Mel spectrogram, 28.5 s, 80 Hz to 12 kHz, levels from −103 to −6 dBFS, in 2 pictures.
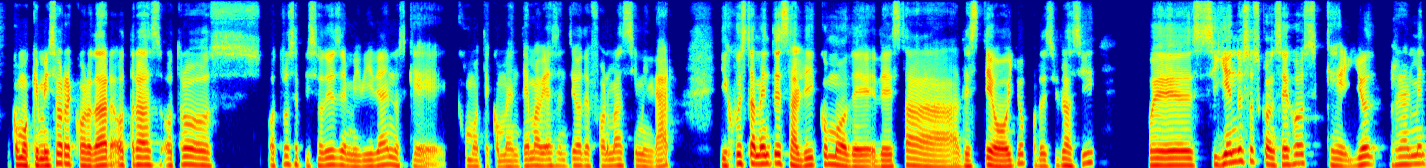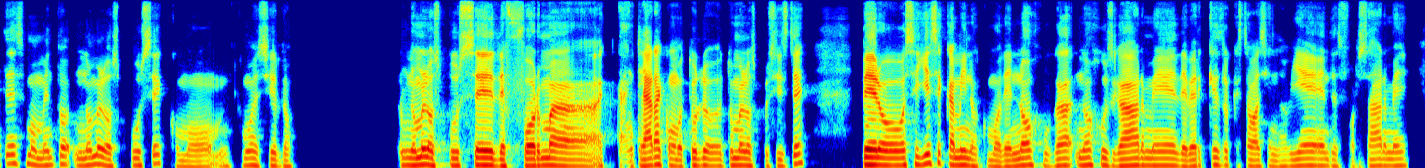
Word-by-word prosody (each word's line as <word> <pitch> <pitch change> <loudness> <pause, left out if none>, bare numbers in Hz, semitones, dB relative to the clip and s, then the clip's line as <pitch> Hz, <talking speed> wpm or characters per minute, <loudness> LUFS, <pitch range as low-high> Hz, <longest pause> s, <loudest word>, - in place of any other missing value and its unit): como 145 -3 +5
que 140 - +2
me 135 - +5
hizo 180 +7 +3
recordar 135 -4 +3
otras 150 0 +1
otros 140 -1 -3
otros 160 +5 -6
episodios 140 +1 -3
de 135 - 0
mi 115 -1 -3
vida 125 +5 -1
en 155 - -2
los 140 +2 -5
que, 120 -3 -7 0.2
como 120 -1 -6
te - - -15
comenté, 115 +2 -5
me 135 - 0
había 130 0 0
sentido 130 +1 -5
de 125 - -4
forma 125 +2 -4
similar 120 -2 -4 0.4
y 135 - -1
justamente 175 +1 +3
salí 140 -2 +1
como 150 -5 +2
de 115 -1 +1
de 120 +1 +1
esta 120 -4 -2
de 120 - 0
este 125 +3 +2
hoyo, 120 +9 +3
por 135 -8 -12
decirlo 135 +3 -2
así, 175 +11 -3 0.5
pues, 140 0 +4
siguiendo 185 +8 +3
esos 220 0 -4
consejos 170 +4 0
que 135 -3 -1
yo 160 +3 +2 0.2
realmente 165 +4 -2
en - - 0
ese 170 - -16
momento 145 +1 -3
no 140 +2 -2
me 165 0 +1
los 125 -3 -2
puse 140 +5 -5
como, 110 -2 -7 0.3
¿cómo 140 0 -3
decirlo? 120 -2 -5 1.0
No 140 +1 +1
me 155 - +6
los 145 -1 +2
puse 145 +1 +4
de 130 0 +2
forma 130 -1 +2 0.2
tan 115 - -7
clara 135 +5 +5
como 130 -3 -2
tú 140 +2 -1
lo 130 -2 -2
tú 140 +3 -4
me 140 0 +2
los 135 -2 -1
pusiste. 125 +10 -5 0.5
Pero 145 -2 +8
seguí 155 +4 0
ese 185 +1 -3
camino 145 -6 +1
como 120 -2 -5
de 120 - -1
no 140 +4 +2
juga 135 +1 -2
no 145 +1 0
juzgarme 140 0 +1
de 120 - -1
ver 125 +1 -2
qué 150 - -4
es 140 - -4
lo 140 - -7
que - - -24
estaba 120 +1 -3
haciendo 120 -1 -8
bien, 135 +1 -1
de 125 - -7
esforzarme. 130 +5 -6
135 Hz, 190 wpm, -21 LUFS, 125-145 Hz, 1.0 s, Pero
